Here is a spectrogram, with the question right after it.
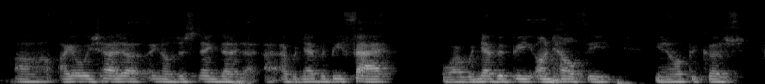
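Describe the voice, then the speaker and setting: With a New York accent, a man talks at a moderate pace in a somewhat breathy voice with fairly even intonation, and audible room echo surrounds him. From New York City. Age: 60s. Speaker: entrepreneur and author. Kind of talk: casual interview.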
